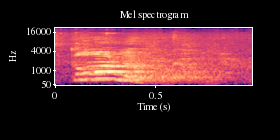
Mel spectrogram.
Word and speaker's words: Goneril: The point is that Mary's character is pronounced Goneril.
